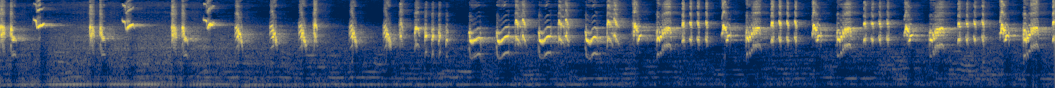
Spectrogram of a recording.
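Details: Long-tailed shrike singing, used as a lure to get silent shrikes singing again. Quick, varied phrases of high whistles and twittering notes pour out almost without pause, with a faint low droning hum beneath.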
